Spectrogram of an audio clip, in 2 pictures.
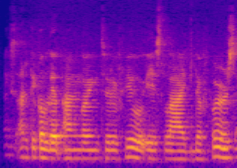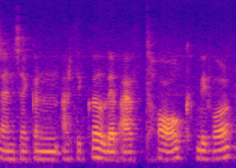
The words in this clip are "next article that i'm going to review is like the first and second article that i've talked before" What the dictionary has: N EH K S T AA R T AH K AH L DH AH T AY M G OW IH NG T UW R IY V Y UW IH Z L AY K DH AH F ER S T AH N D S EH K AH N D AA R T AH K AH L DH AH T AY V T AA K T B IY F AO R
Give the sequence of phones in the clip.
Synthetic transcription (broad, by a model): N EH K S T AA R T AH K AH L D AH T AY M G OW IH NG T UW R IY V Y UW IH S L AY K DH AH F ER S T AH N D S EH K AH N D AA R T AH K AH L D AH T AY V T AA K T B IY F AO R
